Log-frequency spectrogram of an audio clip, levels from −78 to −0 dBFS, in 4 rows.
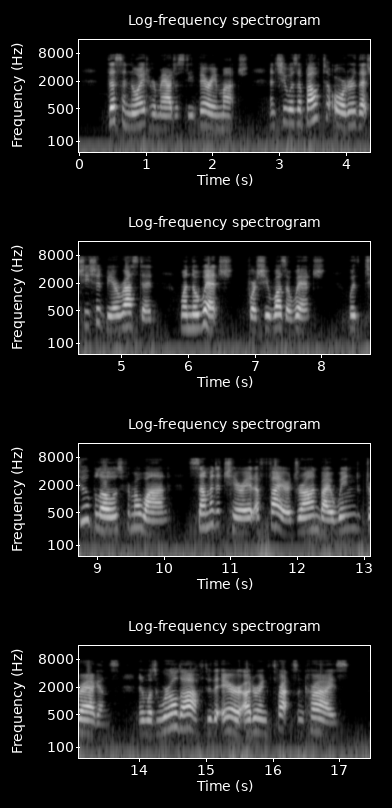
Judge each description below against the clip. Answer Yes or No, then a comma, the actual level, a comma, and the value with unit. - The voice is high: Yes, high, 205 Hz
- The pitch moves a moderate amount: Yes, average, 4.0 semitones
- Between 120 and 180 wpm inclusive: Yes, average, 170 wpm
